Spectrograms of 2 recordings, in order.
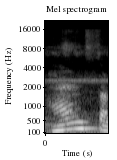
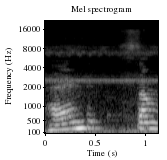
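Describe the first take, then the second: First: The word is said smoothly as one unit. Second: The word is split into two separate parts.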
